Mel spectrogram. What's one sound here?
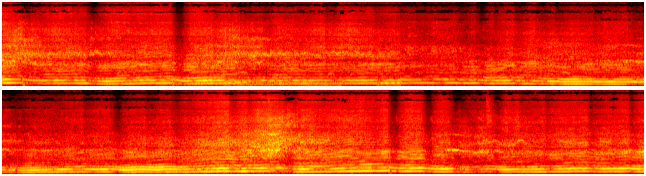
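A car engine revs hard and roars.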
